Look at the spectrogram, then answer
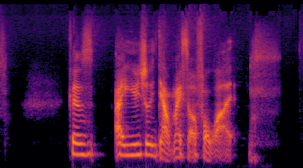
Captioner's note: giggles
